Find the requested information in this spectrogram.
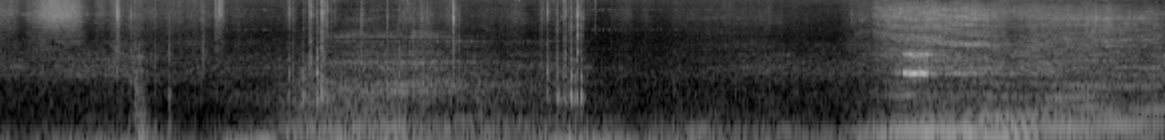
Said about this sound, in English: So, traffic.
